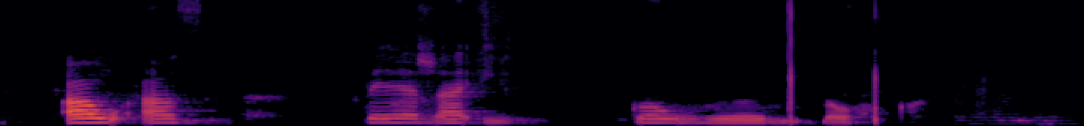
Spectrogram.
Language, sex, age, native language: Icelandic, female, 8, Icelandic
